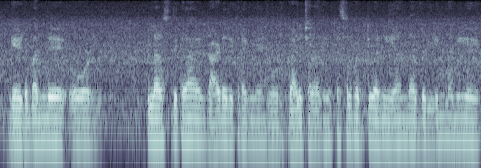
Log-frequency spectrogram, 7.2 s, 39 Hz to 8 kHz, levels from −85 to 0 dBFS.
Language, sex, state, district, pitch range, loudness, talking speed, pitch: Hindi, male, Chhattisgarh, Sukma, 85-90 Hz, -18 LUFS, 180 wpm, 90 Hz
